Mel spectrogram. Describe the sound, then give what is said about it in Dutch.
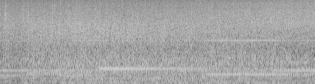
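Steady, dense rain pours down continuously during a thunderstorm, with a constant low rumble underneath and no voices or pauses. “Maar die krachten die vrijkomen bij zo'n onweersbui eigenlijk.”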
